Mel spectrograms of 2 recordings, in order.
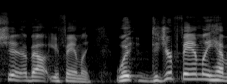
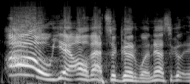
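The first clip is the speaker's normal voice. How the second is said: delighted sniff; 3 semitones higher, 14 dB louder than usual. Retold or imitated. Man opening a bag of stinky rugby clothes, loud gleeful relish. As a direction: savour it like a fine wine. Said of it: "it goes like this".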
